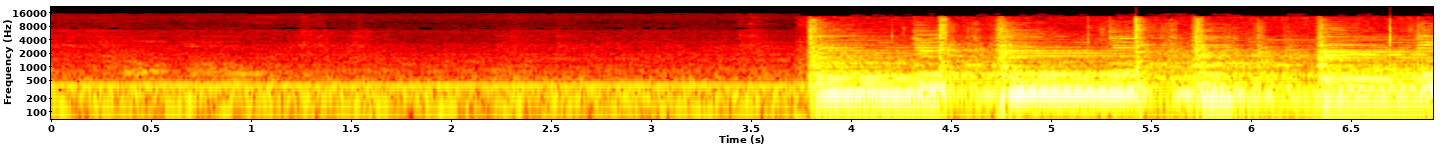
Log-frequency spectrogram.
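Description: Mito AF8 digital air fryer running with a steady fan hum and one constant tone. About four seconds in, loud strummed acoustic guitar music cuts in over it.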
